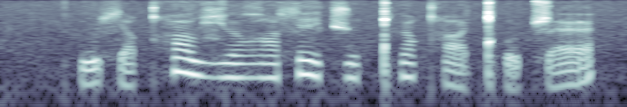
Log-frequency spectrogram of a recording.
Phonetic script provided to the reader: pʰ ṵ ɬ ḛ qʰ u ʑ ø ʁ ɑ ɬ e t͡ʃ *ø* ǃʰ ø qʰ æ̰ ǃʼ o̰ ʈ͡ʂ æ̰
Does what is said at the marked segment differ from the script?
no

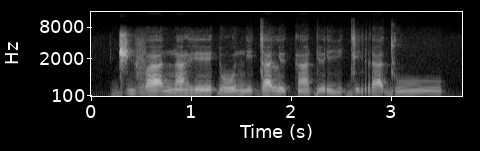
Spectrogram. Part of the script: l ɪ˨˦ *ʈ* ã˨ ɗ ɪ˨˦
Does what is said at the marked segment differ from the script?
yes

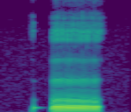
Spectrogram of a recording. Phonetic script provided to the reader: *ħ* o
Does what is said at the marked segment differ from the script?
yes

